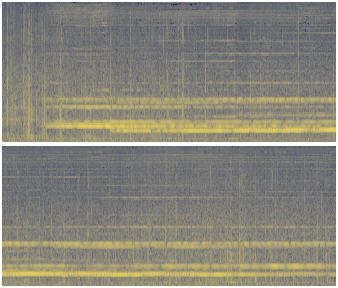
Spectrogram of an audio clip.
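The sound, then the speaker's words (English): Steady rain from a sound design patters throughout, a constant hiss of drops, with sustained low musical tones humming underneath. No one speaks. “I think with the sound design and the music and that rain, of course, that you hear.”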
